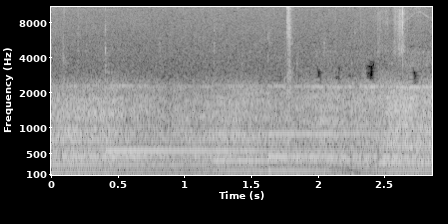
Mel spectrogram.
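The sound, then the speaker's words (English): A jet airplane engine roars steadily overhead on a cold night, a dense, continuous rumble with a faint whining tone, holding at a constant loudness throughout with no voices. “Really, we're looking forward to the sound of just that jet engine roaring across like this.”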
